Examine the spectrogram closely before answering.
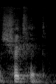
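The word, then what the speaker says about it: שָׁקֵד: 쉐케드. 그런데 이 쉐케드라고 하는 단어의 발음과 아주 흡사한 히브리어가 하나 더 있습니다. 쇼케드라고 하는 단어인데요. 쉐케드, 쇼케드 비슷하죠.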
